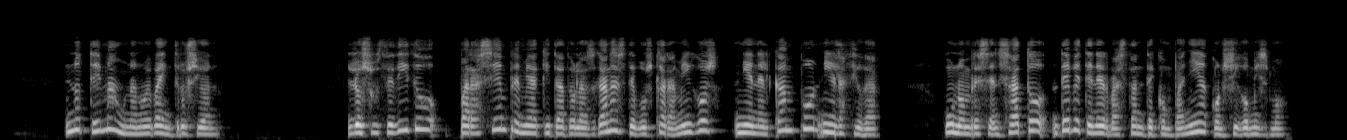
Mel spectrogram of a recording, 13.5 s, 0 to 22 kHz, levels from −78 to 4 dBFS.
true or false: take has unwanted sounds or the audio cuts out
false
